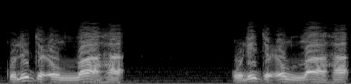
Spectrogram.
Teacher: فاللام من قل ساكنة التقت بالدال من ادعو وهي ساكنة أيضا، فحركت اللام بالكسر للتخلص من التقاء الساكنين · Term: التخلص من التقاء الساكنين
